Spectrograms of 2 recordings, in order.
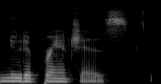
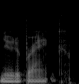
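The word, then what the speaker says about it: nudibranch: Atlanticus and I repeatedly referred to them as nuda branches. Okay, that's how that's how I would have pronounced it too.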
